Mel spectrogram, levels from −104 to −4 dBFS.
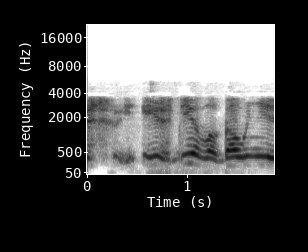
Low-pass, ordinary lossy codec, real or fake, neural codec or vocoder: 5.4 kHz; MP3, 32 kbps; fake; codec, 16 kHz, 8 kbps, FreqCodec, smaller model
